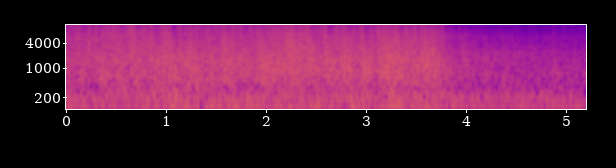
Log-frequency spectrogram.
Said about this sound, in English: P2 coming in for another bombing strike on this Panzergren.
